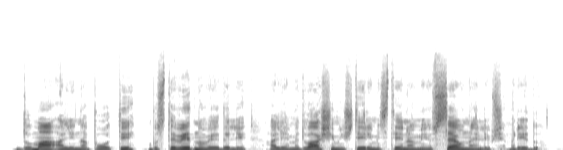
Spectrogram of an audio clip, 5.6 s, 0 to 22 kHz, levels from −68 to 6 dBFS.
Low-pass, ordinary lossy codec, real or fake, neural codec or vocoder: 14.4 kHz; none; fake; vocoder, 48 kHz, 128 mel bands, Vocos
